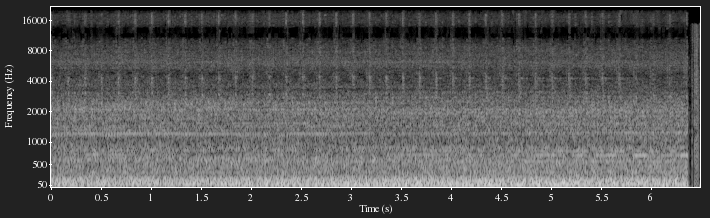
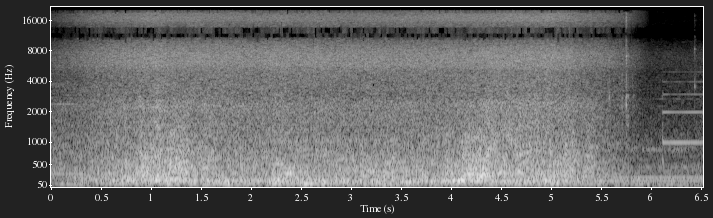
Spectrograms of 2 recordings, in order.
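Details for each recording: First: BMW M50B25 at idle, hot: fast light tapping in time with the engine from hydraulic lifters, silent from cold start until full operating temperature; two or three lifters sat low; all 24 replaced with new Kolbenschmidt units. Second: BMW M50B25 fully warmed up, thermostat open, after all 24 hydraulic lifters were replaced. Before, the lifters ticked only when the engine was hot. Steady even idle with no lifter tick, quiet valvetrain. Normal warm idle after repair.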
